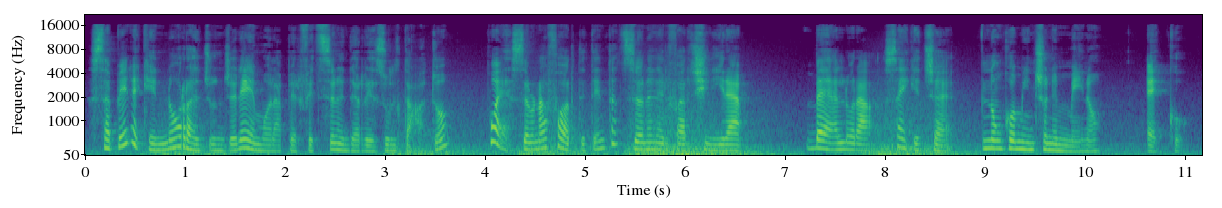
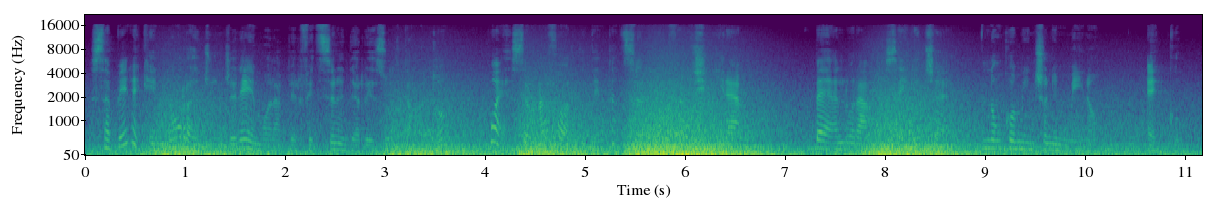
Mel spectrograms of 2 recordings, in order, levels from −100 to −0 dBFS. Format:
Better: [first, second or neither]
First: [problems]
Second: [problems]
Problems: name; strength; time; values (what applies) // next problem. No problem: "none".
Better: first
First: wind noise on the microphone; occasional gusts; 20 dB below the speech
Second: wind noise on the microphone; heavy; 4 dB above the speech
